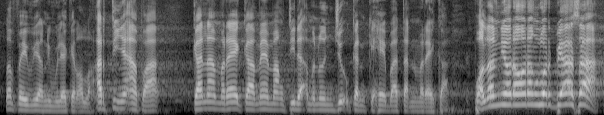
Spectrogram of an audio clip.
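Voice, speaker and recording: A man preaching a humorous sermon, telling stories and acting out voices and sounds. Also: high-pitched. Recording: reverberant hall.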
